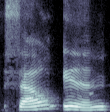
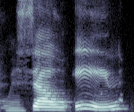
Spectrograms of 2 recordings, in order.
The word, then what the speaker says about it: Samhain: It's pronounced Samhain in Ireland, Samhain in Wales, Samhain in Scotland, and pumpkin spice in America.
